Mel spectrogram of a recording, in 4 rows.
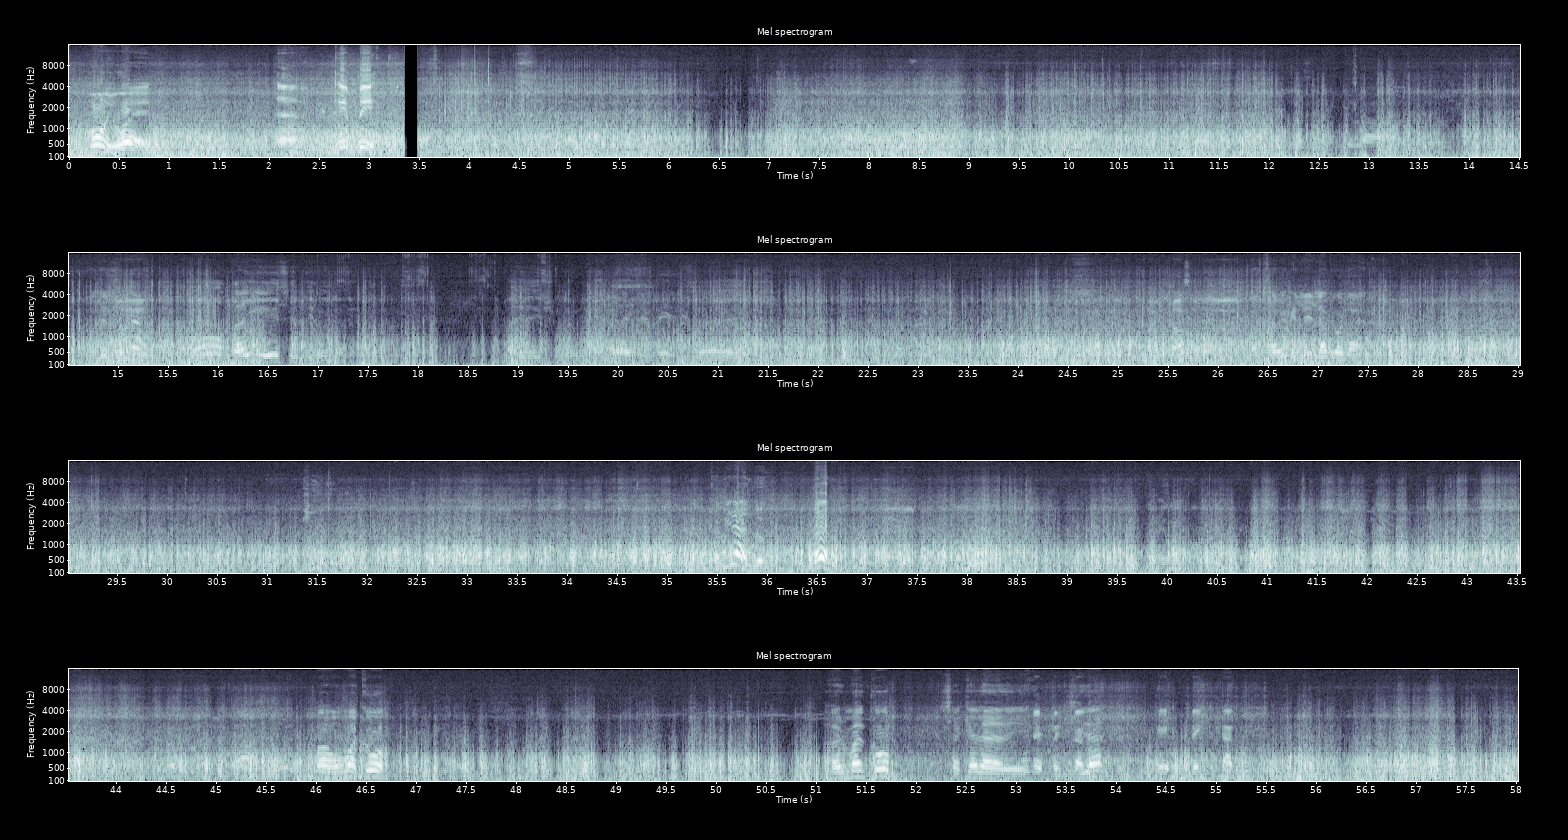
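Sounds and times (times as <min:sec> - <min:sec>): wind rumble on microphone: 0:00.0 - 0:58.0
muffled voices talking: 0:12.2 - 0:14.0, 0:14.7 - 0:18.1, 0:18.9 - 0:21.3, 0:25.4 - 0:27.6, 0:39.7 - 0:42.0, 0:44.3 - 0:47.7, 0:51.1 - 0:55.5.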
